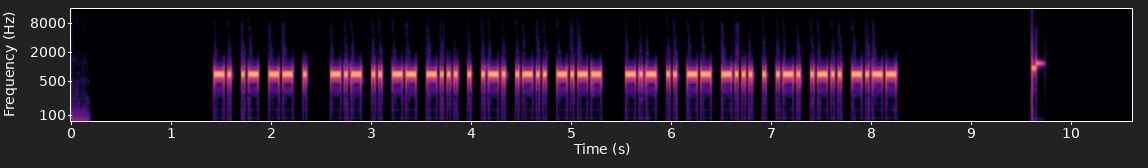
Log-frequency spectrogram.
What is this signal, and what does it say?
Morse code, heard as a keyed tone, about 34 wpm, 700 Hz. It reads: NAME KIMBERLY KIMBERLY
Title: Practice QSO - Exchange 1 - Beginning - 35wpm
